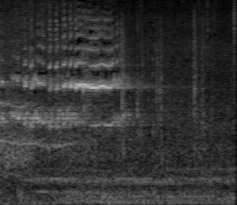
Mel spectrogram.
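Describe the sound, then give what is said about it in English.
A car skids on the road after its rear right tire bursts, with a sustained, loud screech of wavering high tones over a rough rumble. “Suddenly, the car was either dropped or forced down onto the road, bursting the rear right tire.”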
